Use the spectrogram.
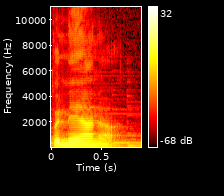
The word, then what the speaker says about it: banana: take a word like banana banana banana banana is a black cat word but listen to the first and third syllables banana banana right here in the middle is schah this resting position is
